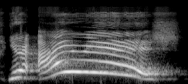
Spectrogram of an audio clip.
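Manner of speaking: loud, high, drawn-out squeal of delight; excited shout. Real, not acted. Streamer learning a viewer is Irish, thrilled shout. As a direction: shout it, stretching the words in amazement.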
